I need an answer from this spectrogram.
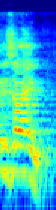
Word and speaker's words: resign: अब इस एन से पहले देखो जी है कि नहीं है? तो अब इस जी को साइलेंट रखना है, पढ़ना नहीं, लिखना है, पढ़ना नहीं है, लिखा जाएगा, पढ़ा नहीं जाएगा, इधर नजर रखना, ठीक है?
